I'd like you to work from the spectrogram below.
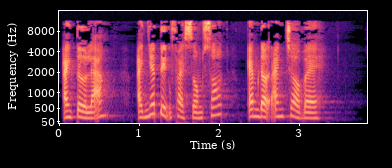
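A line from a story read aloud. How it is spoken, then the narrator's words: Loud shouting. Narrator (Vietnamese): Dương Sảo tiếp tục hét lớn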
